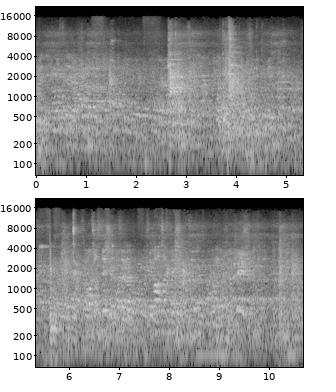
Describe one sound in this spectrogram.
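A foosball ball clacks off the plastic players and the table's walls.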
